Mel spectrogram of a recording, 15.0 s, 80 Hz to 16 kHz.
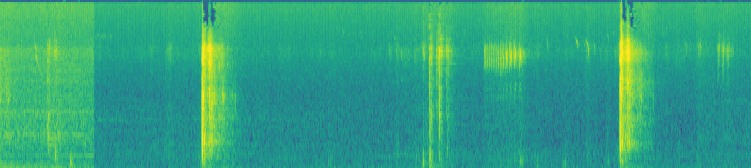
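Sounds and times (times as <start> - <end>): wooden sword striking wood: 4.0 - 4.7.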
